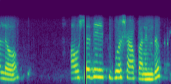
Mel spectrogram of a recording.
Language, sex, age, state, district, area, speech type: Kannada, female, 30-45, Karnataka, Bellary, rural, conversation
